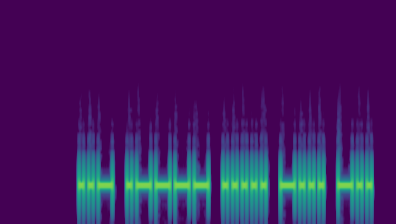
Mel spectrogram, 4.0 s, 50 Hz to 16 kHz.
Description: Morse code, heard as a keyed tone, about 25 wpm, 700 Hz. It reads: U15BD
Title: Five Challenging Letter-Number Combinations 25wpm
